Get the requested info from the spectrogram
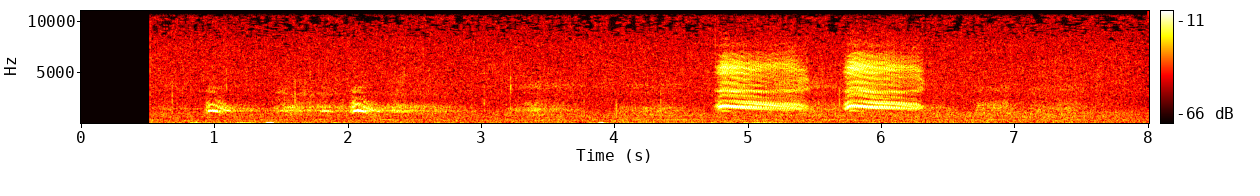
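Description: American crows cawing in the distance: two faint calls, then two louder harsh caws about a second apart in the middle. Two brief low thumps come before them.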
